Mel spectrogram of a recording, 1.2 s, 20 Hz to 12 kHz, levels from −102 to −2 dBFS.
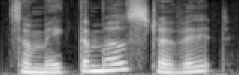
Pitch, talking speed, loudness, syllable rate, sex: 210 Hz, 300 wpm, -15 LUFS, 5.5 syllables/s, female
